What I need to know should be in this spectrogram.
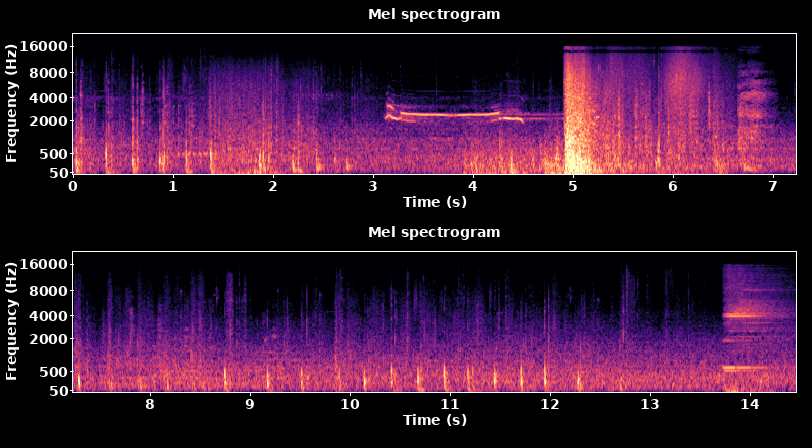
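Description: Footsteps patter quickly as a man runs.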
